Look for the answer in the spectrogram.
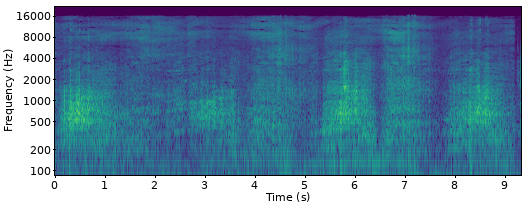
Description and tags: Slicing/Cutting through Wood.
Recorded using TASCAM DR-40 Linear PCM Recorder
cut, cutting, slice, slicing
